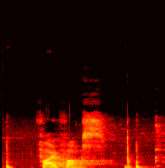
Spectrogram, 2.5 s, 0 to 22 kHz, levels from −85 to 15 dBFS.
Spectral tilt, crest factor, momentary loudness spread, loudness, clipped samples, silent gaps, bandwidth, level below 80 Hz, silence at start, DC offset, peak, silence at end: -4 dB/octave; 18 dB; 12 LU; -18 LUFS; under 0.1%; none; 9.2 kHz; -56 dBFS; 0.1 s; under 0.1%; -2 dBFS; 0 s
